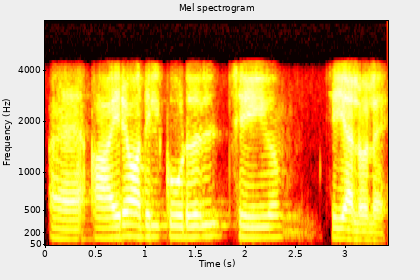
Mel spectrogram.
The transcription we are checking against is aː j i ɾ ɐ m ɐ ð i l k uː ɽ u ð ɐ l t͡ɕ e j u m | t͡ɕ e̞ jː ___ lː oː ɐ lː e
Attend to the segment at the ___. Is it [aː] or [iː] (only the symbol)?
aː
